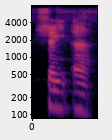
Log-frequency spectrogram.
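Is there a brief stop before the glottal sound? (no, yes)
no. The word flows smoothly with no stop inside. "Syai'a tanpa saktah"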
